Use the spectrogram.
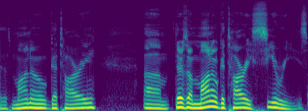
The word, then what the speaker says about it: Monogatari: Monogatari.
